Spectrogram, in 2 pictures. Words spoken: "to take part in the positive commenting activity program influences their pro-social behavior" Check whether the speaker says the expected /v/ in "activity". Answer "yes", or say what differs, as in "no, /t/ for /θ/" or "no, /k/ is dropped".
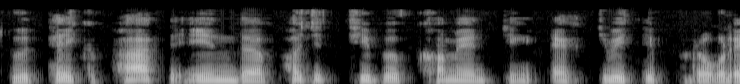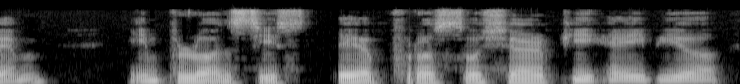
no, /b/ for /v/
